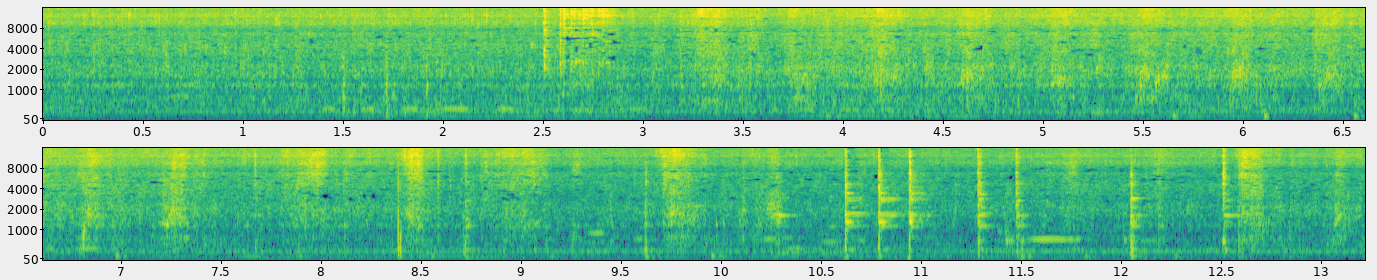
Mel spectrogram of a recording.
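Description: Coriander, cumin and chili powder sautéing in a pan for paneer curry, a steady sizzle with scraping stirs and a few sharper clinks toward the end.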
